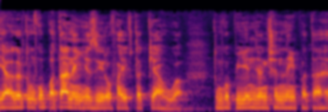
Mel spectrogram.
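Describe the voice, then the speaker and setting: Audible echo from the room follows talking delivered at a moderate speed. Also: man. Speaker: physics teacher. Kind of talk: lecture.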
